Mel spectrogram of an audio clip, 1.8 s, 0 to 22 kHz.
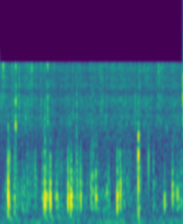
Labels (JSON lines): {"label": "biophony, sea urchins (Echinidae)", "recorder": "SoundTrap 600 or HydroMoth"}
